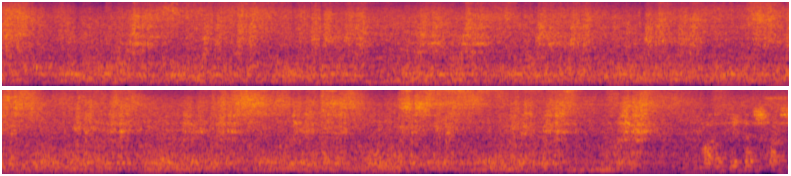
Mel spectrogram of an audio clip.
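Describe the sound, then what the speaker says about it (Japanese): Express train rushing past a stopped commuter train on a Japanese railway line near Sagamiko station, with loud rolling wheel clatter and rumble sustained throughout, some squeal, and voices faintly under the noise. "特急が間もなく通過するので停車してます。"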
